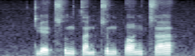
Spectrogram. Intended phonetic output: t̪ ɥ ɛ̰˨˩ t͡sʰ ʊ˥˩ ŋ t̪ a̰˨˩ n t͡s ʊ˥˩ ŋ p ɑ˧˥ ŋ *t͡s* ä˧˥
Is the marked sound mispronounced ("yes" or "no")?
no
